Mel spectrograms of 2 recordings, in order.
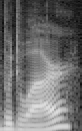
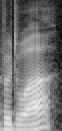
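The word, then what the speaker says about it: boudoir: You should really pronounce the bud the R in budoir. Budoir. Is it budoir or budois? I'm saying it like it's a French word. It's not budois.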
